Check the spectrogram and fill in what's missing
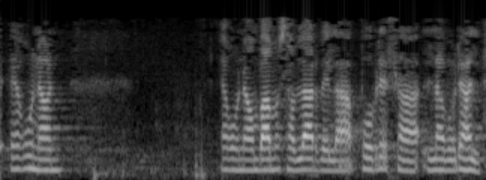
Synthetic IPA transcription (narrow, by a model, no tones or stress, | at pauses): eɣunon | e̞ɣ̞unombamo̞saβ̞laɾðe̞lapo̞β̞ɾe̞θalaβ̞o̞ɾal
